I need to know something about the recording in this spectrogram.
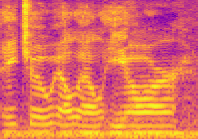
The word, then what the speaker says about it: holler: same thing it's just our pronunciation is different as a holler and we spell it the way we hear it yes and it's basically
